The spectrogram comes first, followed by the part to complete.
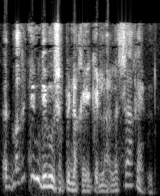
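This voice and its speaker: A man's voice: mid-range voice, huge pitch swings, fast talker, pushed and bright, slightly rough, full character voice. An actor playing a curious, blunt middle-aged father questioning his son in a radio drama. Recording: muffled radio-play recording with faint music.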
